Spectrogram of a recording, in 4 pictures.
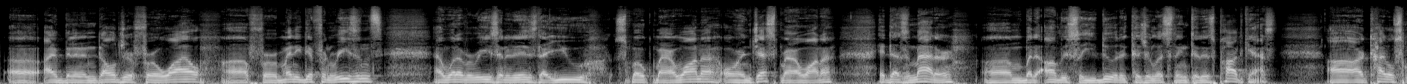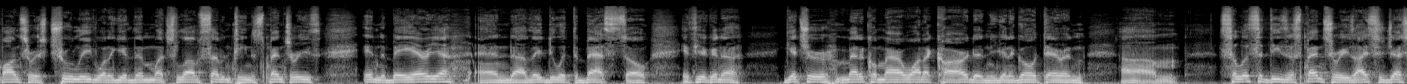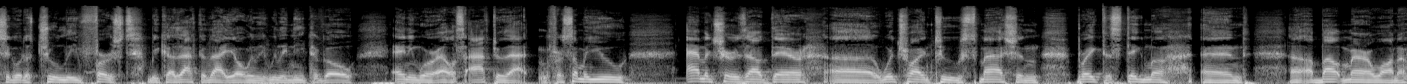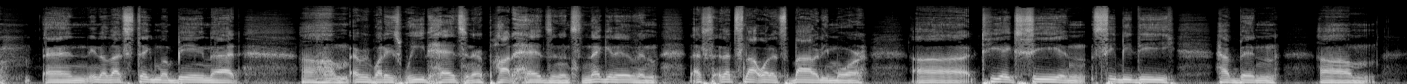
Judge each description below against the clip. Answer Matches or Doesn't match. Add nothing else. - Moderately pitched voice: Doesn't match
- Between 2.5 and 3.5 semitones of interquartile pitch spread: Matches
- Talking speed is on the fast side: Doesn't match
